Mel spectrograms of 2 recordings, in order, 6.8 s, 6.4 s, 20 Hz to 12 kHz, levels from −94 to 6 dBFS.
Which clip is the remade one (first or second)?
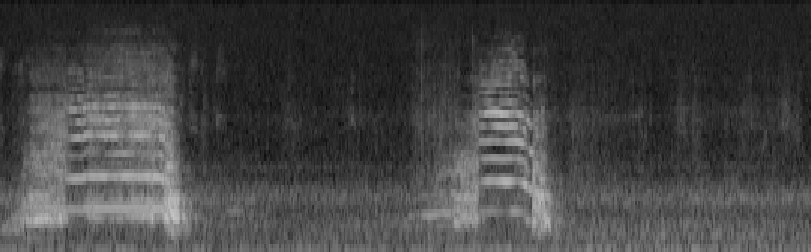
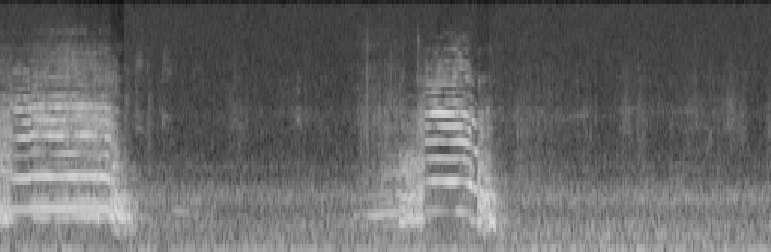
first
